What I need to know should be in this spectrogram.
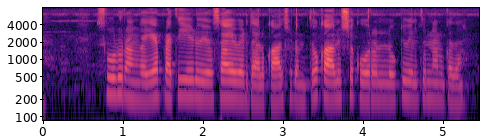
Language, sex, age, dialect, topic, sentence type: Telugu, female, 31-35, Telangana, agriculture, statement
